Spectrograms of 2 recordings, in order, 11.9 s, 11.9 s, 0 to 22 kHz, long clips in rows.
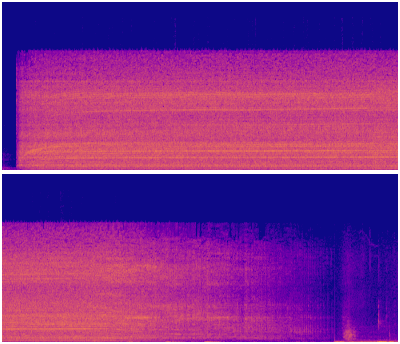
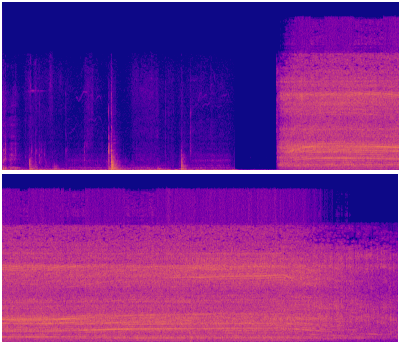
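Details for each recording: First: Vintage Fein ASG 658 tapper tapping a hole in tapping gear with self-correcting ball joint; steady high motor whine holding pitch under load, then smooth wind-down as the tap finishes: normal tapping, clean thread. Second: Vintage Fein ASG 658 tapper motor labouring while tapping a hole with oil: high steady whine sags and drops in pitch as the tap bites; owner suspects the old, dull tap, with the holes slightly oversized for the tap size.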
